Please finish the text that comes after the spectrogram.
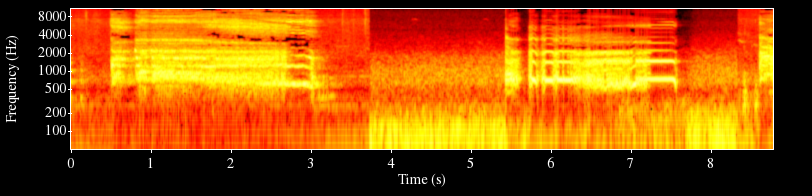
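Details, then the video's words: Rooster crowing in the morning: two long, loud, harmonic crows about five seconds apart, each rising then holding a strained, drawn-out note before breaking off, with quieter low rumble between them. "Roosters crowing sound | Diffrentt rooster crowing in the morning"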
